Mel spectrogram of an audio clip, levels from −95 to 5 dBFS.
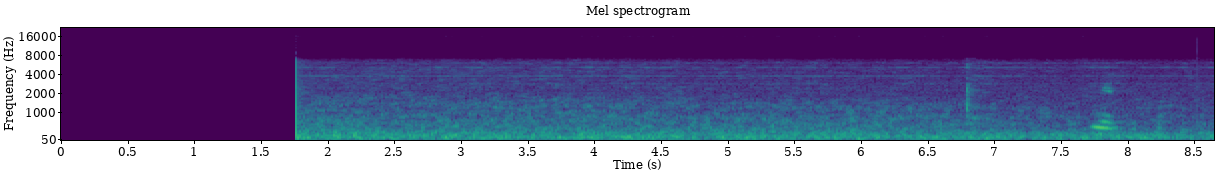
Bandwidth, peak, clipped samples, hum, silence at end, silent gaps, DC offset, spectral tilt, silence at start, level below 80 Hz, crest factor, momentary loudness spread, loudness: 7.4 kHz; -8 dBFS; under 0.1%; none; 0 s; none; under 0.1%; -7.5 dB/octave; 1.75 s; -48 dBFS; 30 dB; 7 LU; -37 LUFS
